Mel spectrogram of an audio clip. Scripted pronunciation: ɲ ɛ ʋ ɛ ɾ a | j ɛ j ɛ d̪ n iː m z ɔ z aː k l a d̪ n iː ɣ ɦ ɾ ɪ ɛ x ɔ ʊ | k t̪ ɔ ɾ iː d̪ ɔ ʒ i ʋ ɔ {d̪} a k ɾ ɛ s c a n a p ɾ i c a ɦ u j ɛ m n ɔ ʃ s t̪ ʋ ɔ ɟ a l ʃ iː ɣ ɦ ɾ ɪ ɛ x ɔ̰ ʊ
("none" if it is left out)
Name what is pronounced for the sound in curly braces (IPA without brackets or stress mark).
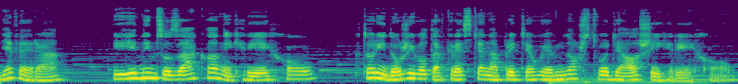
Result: t̪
